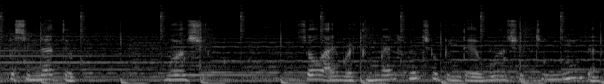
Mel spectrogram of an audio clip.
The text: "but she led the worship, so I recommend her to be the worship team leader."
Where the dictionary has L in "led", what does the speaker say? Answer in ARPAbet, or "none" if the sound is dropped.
N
